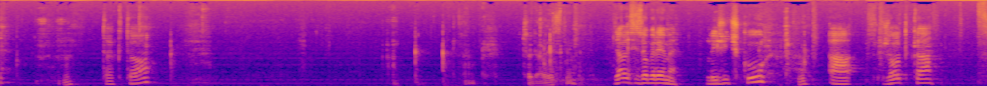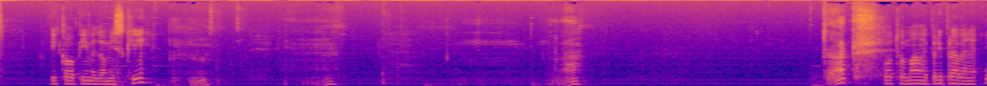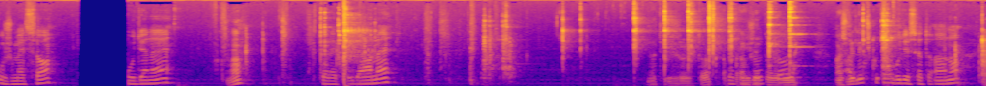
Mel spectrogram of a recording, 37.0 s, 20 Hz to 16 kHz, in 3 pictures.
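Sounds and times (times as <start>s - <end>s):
steady low hum: 0.0s - 25.6s.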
